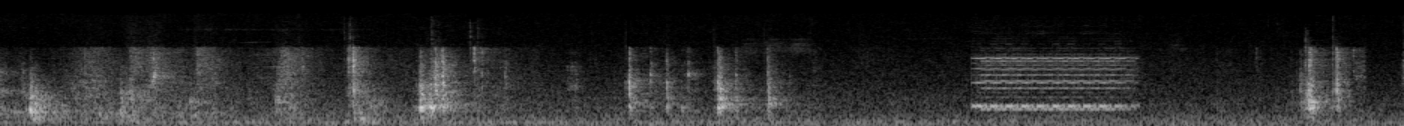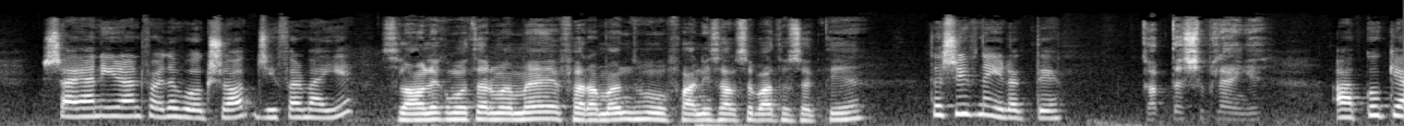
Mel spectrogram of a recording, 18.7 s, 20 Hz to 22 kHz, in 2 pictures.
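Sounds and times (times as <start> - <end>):
single electronic telephone ring: 6.5 - 7.7
speech: 9.7 - 18.7.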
